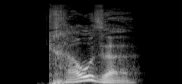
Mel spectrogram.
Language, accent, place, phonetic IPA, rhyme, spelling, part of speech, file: German, Germany, Berlin, [ˈkʁaʊ̯zə], -aʊ̯zə, krause, adjective / verb, De-krause.ogg
- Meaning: inflection of kraus: 1. strong/mixed nominative/accusative feminine singular 2. strong nominative/accusative plural 3. weak nominative all-gender singular 4. weak accusative feminine/neuter singular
